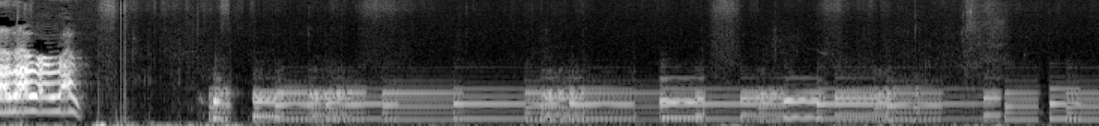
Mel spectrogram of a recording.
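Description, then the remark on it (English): A dog lets out a sharp, loud bark, then breaks into long, sustained howling that wavers between pitches for several seconds, clear with no talking. “Fights by barking his way through.”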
